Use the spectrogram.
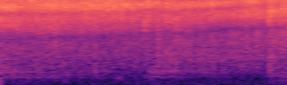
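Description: Steak searing in a pan with seasoned mayonnaise on it, a steady close hiss of frying that runs unbroken and fairly loud with no talk.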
